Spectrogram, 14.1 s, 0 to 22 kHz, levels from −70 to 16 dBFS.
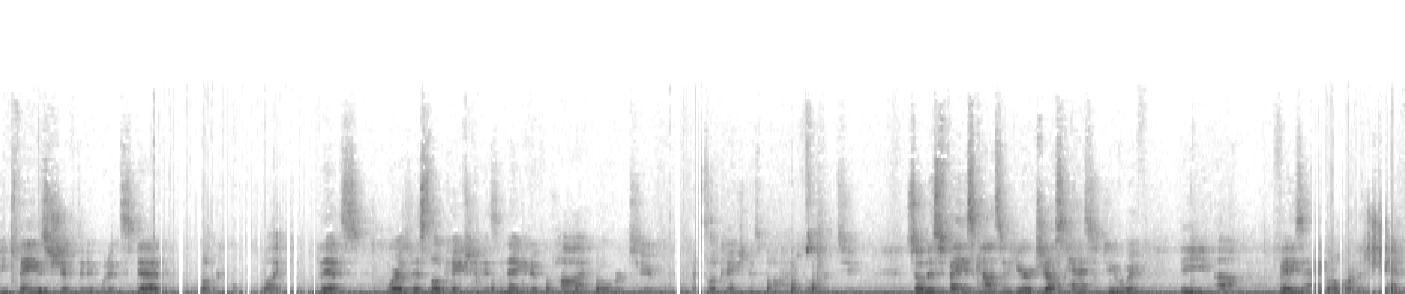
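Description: Three bursts of processor overload crackle, at 1.51–3.15 s, 6.69–7.08 s and 13.10–13.92 s, where the audio keeps dropping out in short silent gaps, which fits buffers of roughly 10 ms missing their deadlines.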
